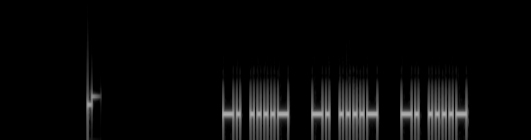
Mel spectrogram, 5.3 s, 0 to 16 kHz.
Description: Morse code, heard as a keyed tone, about 34 wpm, 700 Hz. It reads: N4 N4 N4
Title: Callsign Prefixes for Top 25 DXCC - Repeated 3x - 35wpm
